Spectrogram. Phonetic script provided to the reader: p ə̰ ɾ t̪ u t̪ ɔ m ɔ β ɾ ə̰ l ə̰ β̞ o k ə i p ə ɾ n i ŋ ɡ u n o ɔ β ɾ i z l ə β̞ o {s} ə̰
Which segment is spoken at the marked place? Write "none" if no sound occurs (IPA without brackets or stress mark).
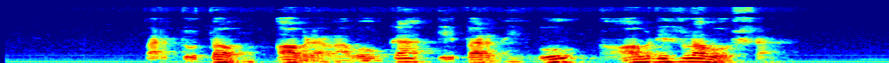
s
